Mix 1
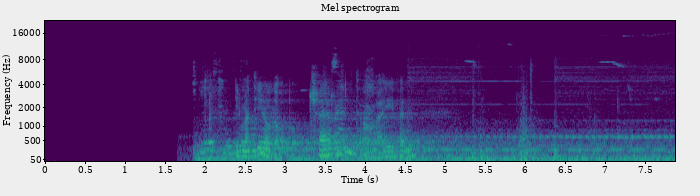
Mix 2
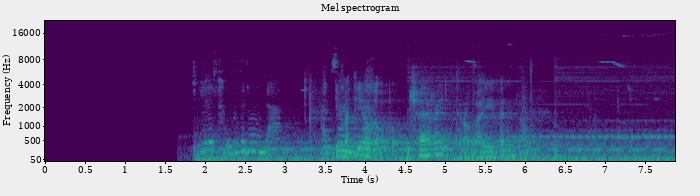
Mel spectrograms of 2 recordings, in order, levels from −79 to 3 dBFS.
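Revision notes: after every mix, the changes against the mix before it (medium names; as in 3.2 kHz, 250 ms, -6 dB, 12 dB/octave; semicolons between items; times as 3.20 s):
speech: entry +1.25 s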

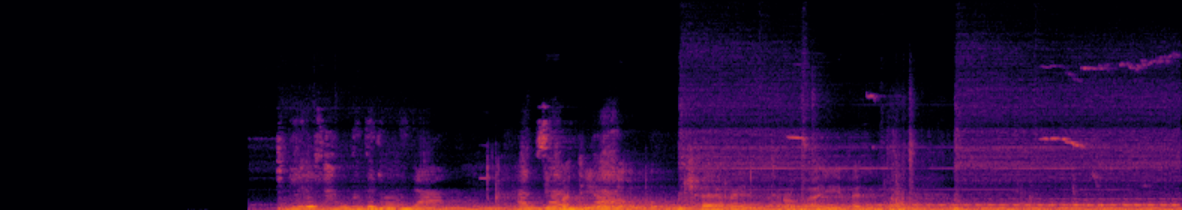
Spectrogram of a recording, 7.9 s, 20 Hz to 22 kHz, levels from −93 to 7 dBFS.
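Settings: background +6.0 dB; master: add peaking EQ 2.7 kHz -9.5 dB 0.47 oct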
